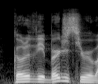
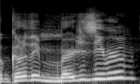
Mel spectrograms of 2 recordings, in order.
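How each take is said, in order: First: Said in the usual way. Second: High-pitched, disbelieving question; incredulous echo. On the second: Retold or imitated. Patient repeating the clerk's advice back to him, incredulous.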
